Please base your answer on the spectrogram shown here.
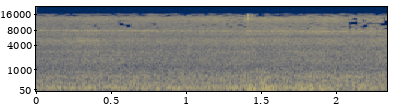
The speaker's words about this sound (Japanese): うわ、なんだあれ、あれは何でしょう、水陸両用の船かな。すごい勢いで走ってきますね。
